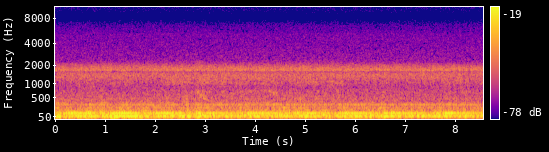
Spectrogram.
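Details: Litex Starlite ceiling fan dated February 1990, 16-pole motor, four blades, on low: quiet steady low hum with no clicks or scraping, slight wobble; turns under 400 rpm on high (about 385 versus 450 max), owner suspects bad bearings.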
